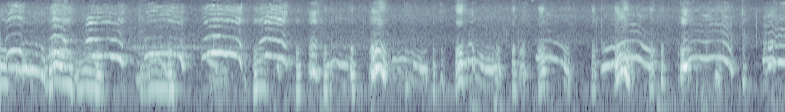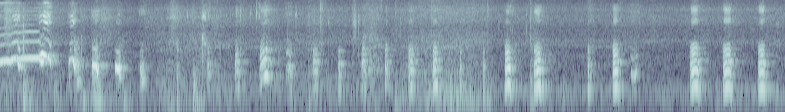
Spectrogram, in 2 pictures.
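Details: German Shepherd dogs whining in long, wavering, rising-and-falling cries that give way to a quick series of short, sharp yips spaced irregularly toward the end.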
